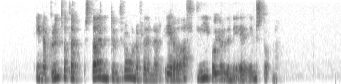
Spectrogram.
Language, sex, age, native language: Icelandic, female, 40-49, Icelandic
